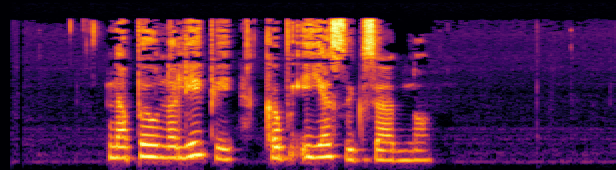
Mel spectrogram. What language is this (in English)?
Belarusian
